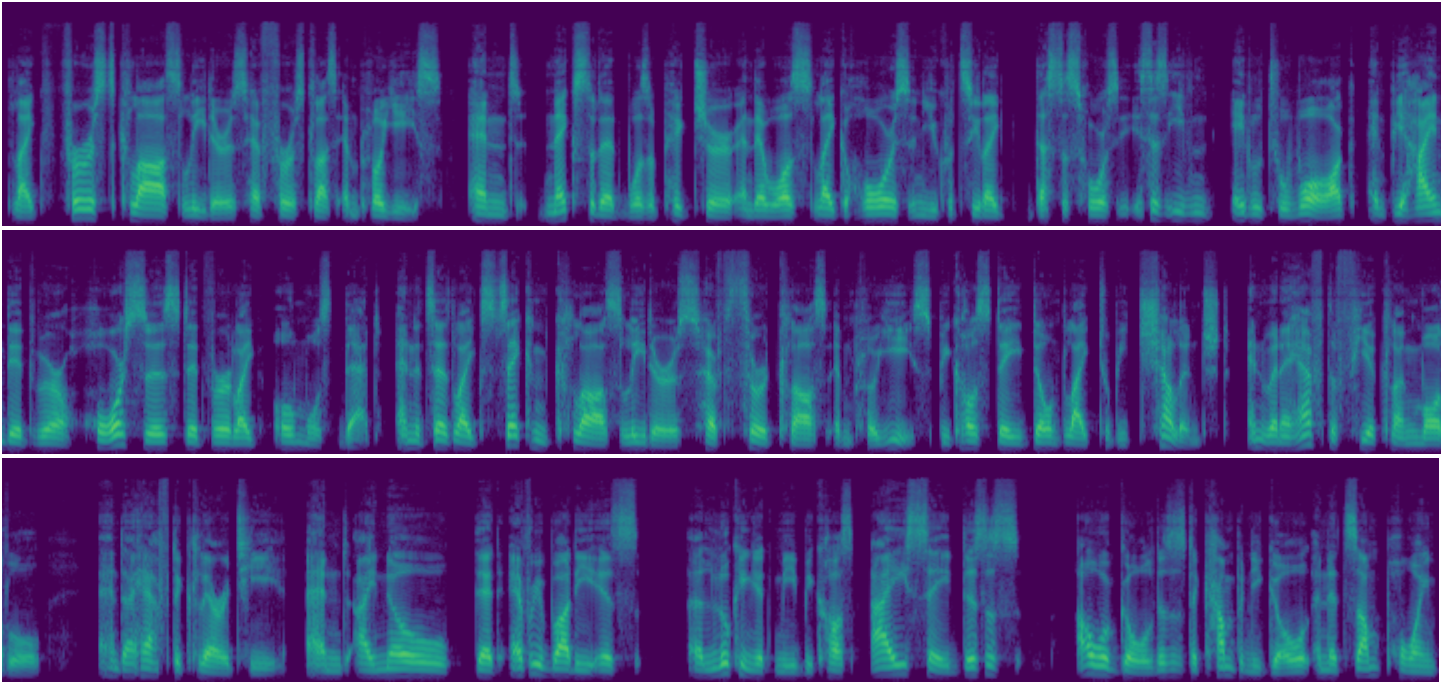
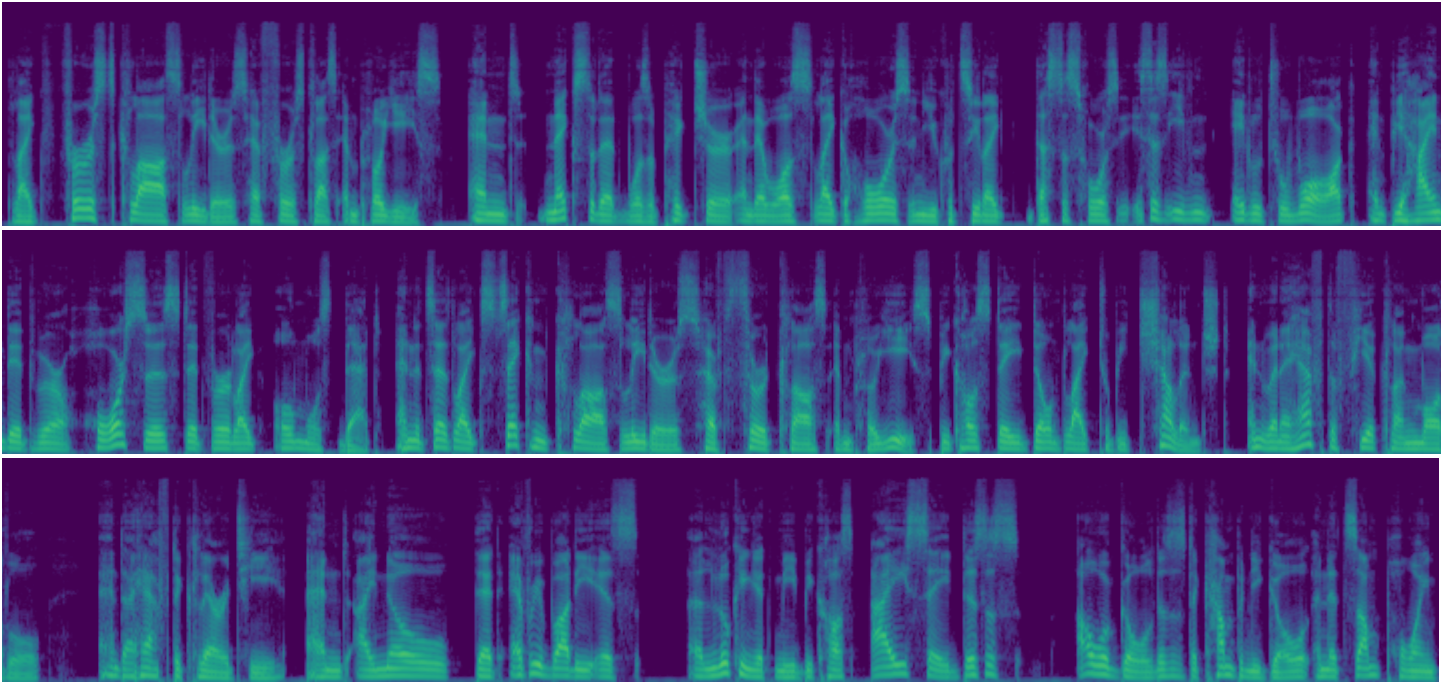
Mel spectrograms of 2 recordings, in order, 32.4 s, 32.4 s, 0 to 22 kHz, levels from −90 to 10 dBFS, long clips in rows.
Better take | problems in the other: second | thin; very; fading below 350 Hz

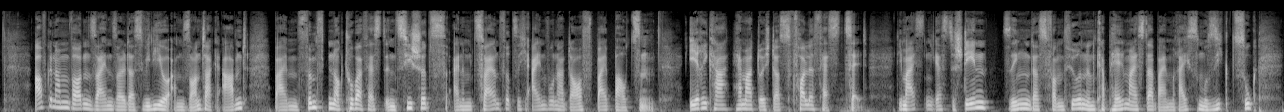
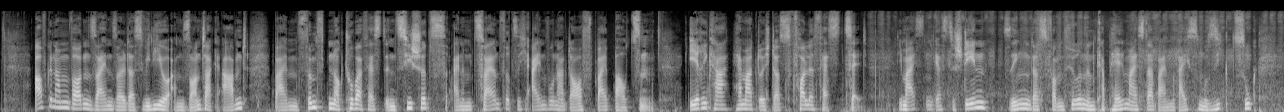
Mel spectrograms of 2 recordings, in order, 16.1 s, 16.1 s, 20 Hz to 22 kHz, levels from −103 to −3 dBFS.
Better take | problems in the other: first | household noises; noticeable; throughout; 20 dB below the speech

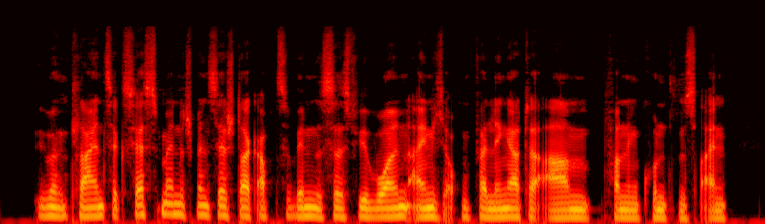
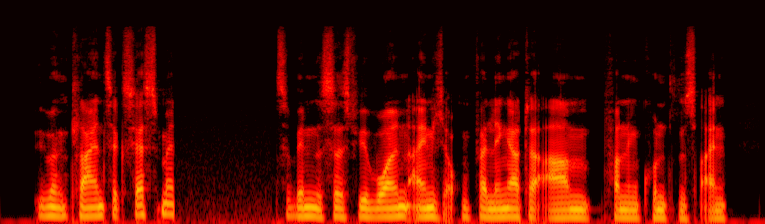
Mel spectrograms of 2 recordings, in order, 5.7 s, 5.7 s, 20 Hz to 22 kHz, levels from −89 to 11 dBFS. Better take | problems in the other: first | audio cutting out; at 1.5 s for 0.5 s

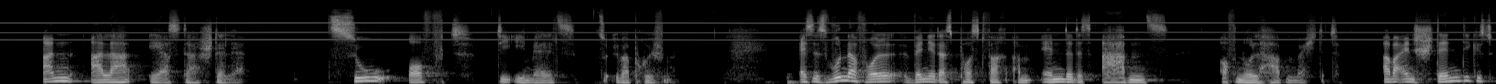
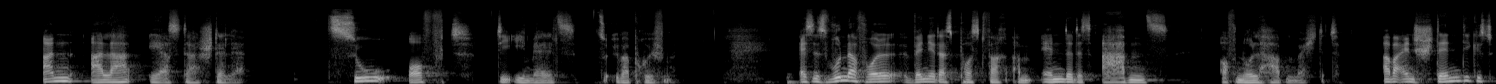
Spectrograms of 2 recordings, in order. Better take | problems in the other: second | high-pitched whine; noticeable; throughout; 7 kHz, 10 dB below the speech

